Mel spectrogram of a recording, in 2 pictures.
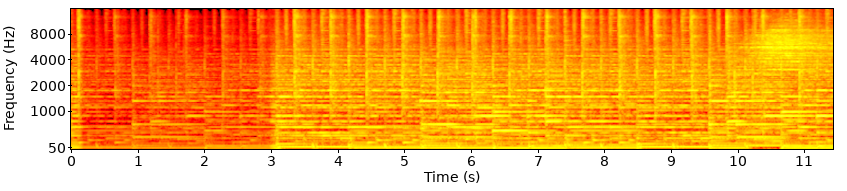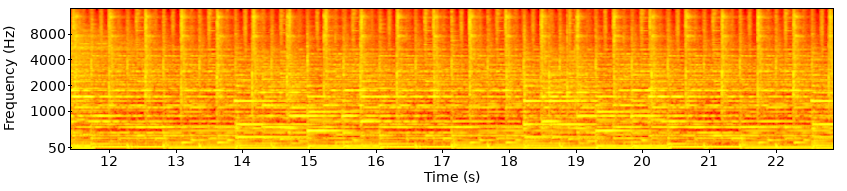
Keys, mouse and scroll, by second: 9.5-12.0 alt+shift+drag.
